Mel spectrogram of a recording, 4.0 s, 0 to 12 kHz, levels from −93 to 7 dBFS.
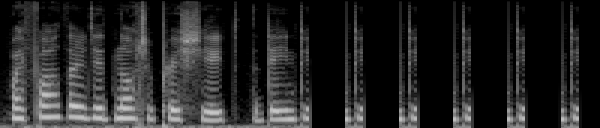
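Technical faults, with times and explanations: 2.06 s to the end: stutter with silent gaps. A 117 ms burst of the speech repeats five times, each followed by about 242 ms of dead silence, a 360 ms cycle. Likely a stalled player replaying its last fragment at each retry, losing the speech that should have continued.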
